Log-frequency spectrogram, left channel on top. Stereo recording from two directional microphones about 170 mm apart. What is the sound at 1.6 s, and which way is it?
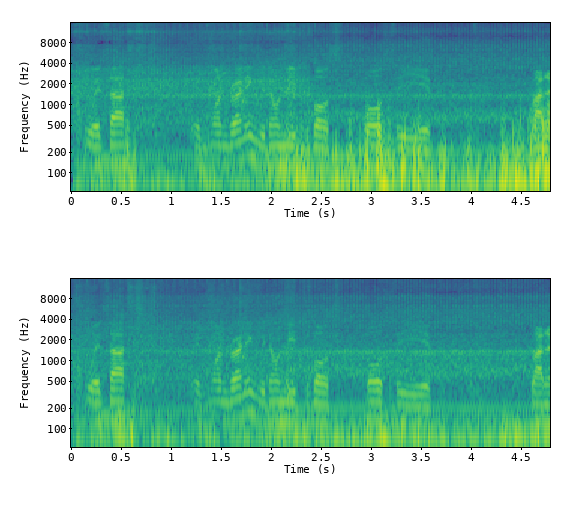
Speech, 30° left (ahead or behind).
